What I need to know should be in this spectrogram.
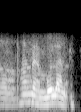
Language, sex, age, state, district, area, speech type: Marathi, male, 45-60, Maharashtra, Yavatmal, urban, conversation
